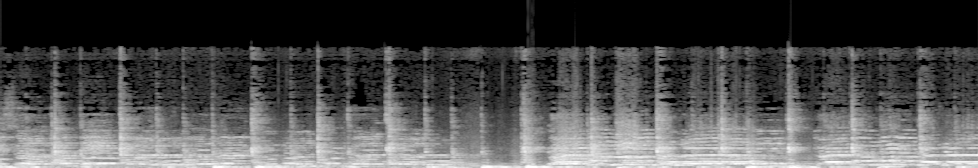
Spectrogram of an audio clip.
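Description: Folk dance music with fast hand-drum strokes, a held melody line and singing.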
